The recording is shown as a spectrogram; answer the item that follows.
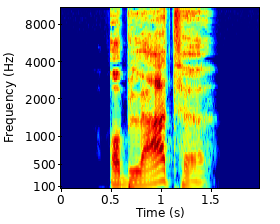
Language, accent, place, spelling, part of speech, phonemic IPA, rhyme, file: German, Germany, Berlin, Oblate, noun, /oˈblaːtə/, -aːtə, De-Oblate.ogg
- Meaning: 1. consecrated wafer, host (small thin round piece of unleavened bread) 2. wafer (a pastry consisting of thin round wafers with a sweet filling) 3. oblate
